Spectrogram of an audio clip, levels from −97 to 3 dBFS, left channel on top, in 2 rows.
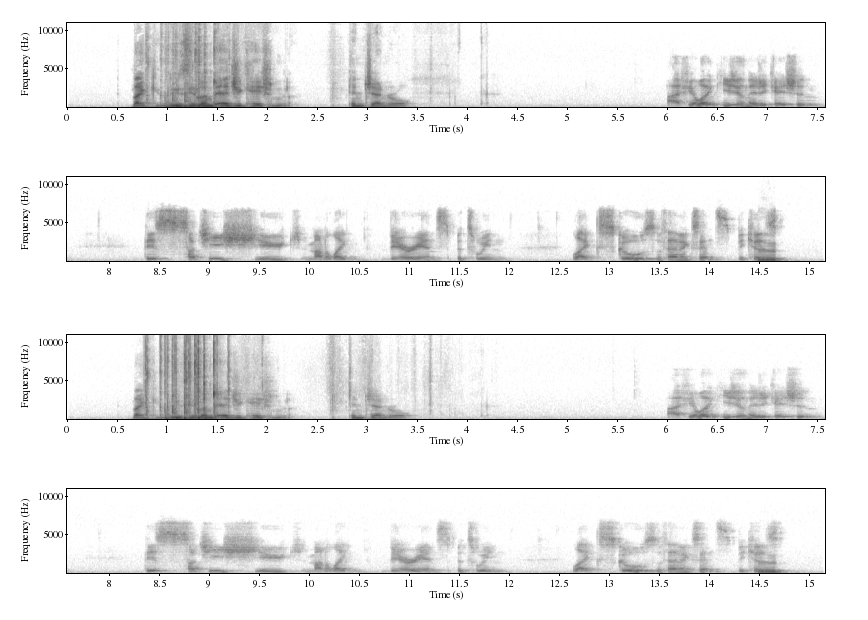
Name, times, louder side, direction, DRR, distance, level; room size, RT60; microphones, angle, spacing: voice 1, 0.7-2.2 2.8-3.4 14.5-14.7, left 4 dB, 70° left, 0.5 m, -33 dB
sound 1, 0.8-1.6 1.9-2.0 2.6-3.1 3.6-3.7, right 6 dB, 65° right, 0.6 m, -34 dB
voice 2, 6.0-7.5 8.4-12.0 12.3-14.7, left 4 dB, 50° left, 1.0 m, -45 dB
12.0 x 4.6 x 2.2 m
head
